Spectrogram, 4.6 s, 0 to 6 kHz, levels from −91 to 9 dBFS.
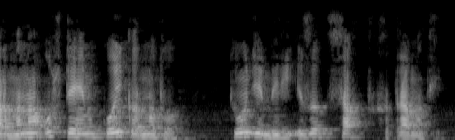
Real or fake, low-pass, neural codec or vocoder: real; 5.4 kHz; none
